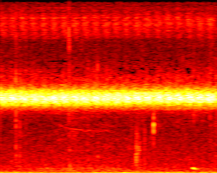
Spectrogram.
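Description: A steady, high-pitched electrical whine in the recording, constant and unchanging, with a few faint clicks of computer keyboard typing.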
